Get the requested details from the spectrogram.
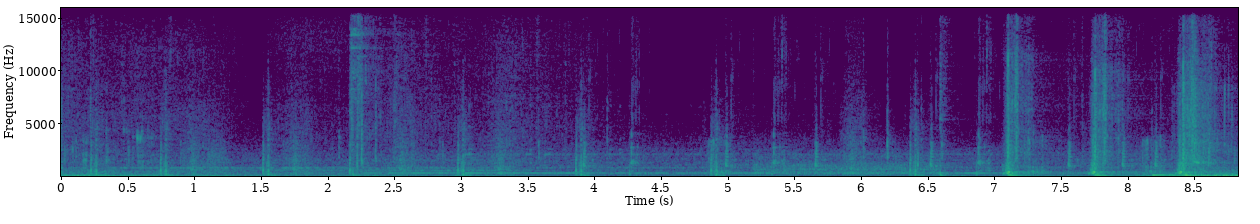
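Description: Light footsteps tap quickly over hard ground.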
